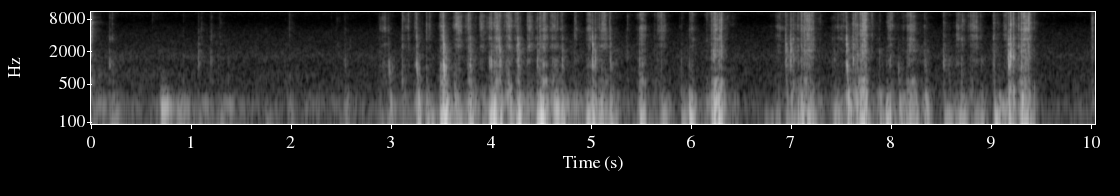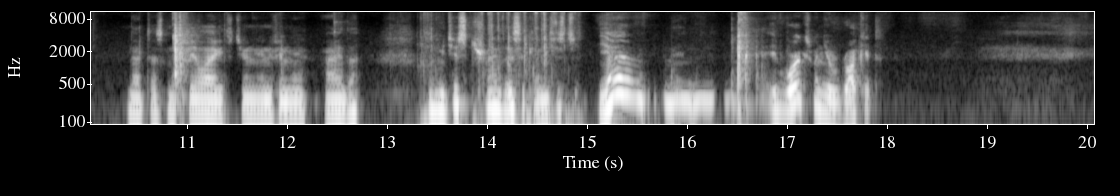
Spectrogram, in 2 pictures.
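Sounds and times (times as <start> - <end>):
lock pick clicking and scraping: 2.4 - 10.2, 12.4 - 15.0.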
